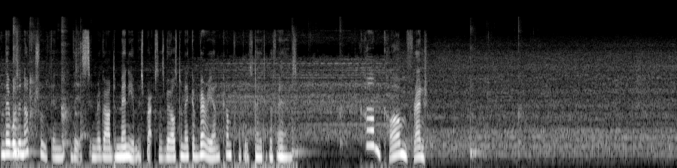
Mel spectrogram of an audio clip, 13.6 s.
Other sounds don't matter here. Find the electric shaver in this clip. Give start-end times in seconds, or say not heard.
not heard.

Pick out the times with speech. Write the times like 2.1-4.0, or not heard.
0.0-6.0, 7.2-8.6.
